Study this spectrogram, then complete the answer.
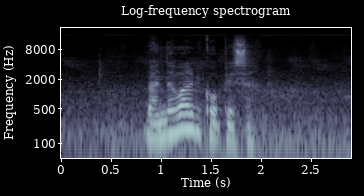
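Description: A man speaks briefly and quietly, close by.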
